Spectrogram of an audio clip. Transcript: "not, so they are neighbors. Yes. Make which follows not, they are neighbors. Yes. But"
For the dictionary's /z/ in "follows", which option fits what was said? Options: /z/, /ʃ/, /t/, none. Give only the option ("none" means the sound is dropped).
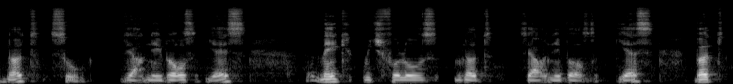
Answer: /z/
